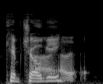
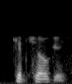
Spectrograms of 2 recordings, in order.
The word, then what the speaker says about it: Kipchoge: But, Kipchoge? – Kipchoge, yeah, sure.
